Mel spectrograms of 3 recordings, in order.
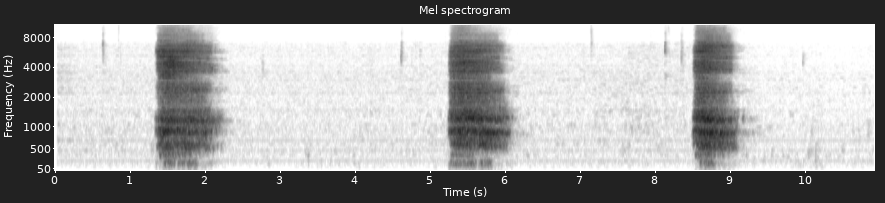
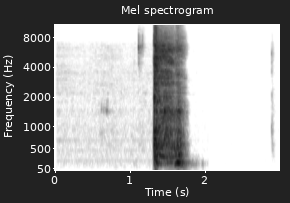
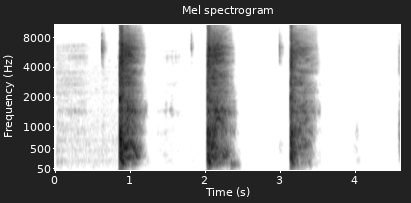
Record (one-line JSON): {"exhalation_length": "10.9 s", "exhalation_amplitude": 19705, "exhalation_signal_mean_std_ratio": 0.33, "cough_length": "3.0 s", "cough_amplitude": 32768, "cough_signal_mean_std_ratio": 0.28, "three_cough_length": "4.6 s", "three_cough_amplitude": 32768, "three_cough_signal_mean_std_ratio": 0.27, "survey_phase": "beta (2021-08-13 to 2022-03-07)", "age": "45-64", "gender": "Male", "wearing_mask": "No", "symptom_none": true, "smoker_status": "Never smoked", "respiratory_condition_asthma": false, "respiratory_condition_other": false, "recruitment_source": "Test and Trace", "submission_delay": "1 day", "covid_test_result": "Negative", "covid_test_method": "RT-qPCR"}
